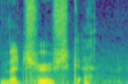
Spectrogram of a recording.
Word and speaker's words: Matryoshka: It seemed like there were too many syllables in there. – Matryoshka? – Yeah, I think it's just Matryoshka.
